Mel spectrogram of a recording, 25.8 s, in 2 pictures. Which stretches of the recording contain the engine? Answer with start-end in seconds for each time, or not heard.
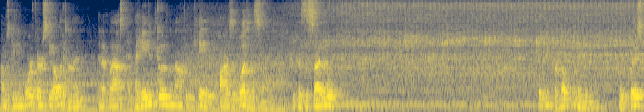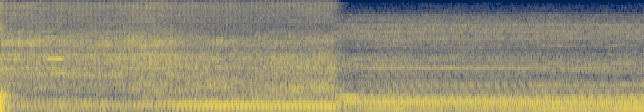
0.0-25.7.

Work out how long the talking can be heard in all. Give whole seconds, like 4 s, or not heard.
9 s.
